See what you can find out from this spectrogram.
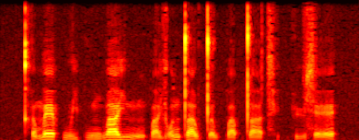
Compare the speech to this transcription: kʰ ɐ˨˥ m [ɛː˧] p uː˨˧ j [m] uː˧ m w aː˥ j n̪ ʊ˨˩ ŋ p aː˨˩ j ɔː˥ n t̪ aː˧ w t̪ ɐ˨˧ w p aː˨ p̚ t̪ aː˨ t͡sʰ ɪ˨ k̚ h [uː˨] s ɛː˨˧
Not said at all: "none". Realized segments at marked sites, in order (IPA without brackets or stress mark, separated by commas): ɛː˥, p, yː˨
